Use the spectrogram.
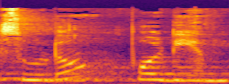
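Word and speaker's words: pseudopodium: और देखिए सूडोपोडिया plural form है, सिंगुलर फॉर्म हम उसको बोलेंगे सूडोपोडियम। पी जो है इसमें साइलेंट है। This help in movement and capturing food. अब सूडोपोडिया या सूडोपोडियम क्या करते हैं, मूवमेंट करने में और उनका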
